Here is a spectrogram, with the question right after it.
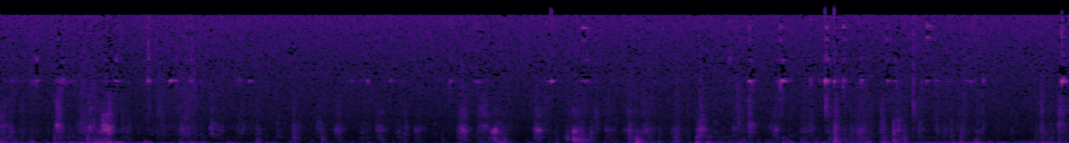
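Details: Wire Fox Terrier adult playing tag and tug with a puppy indoors; soft, quick, breathy panting and scuffling bursts about four per second, fairly quiet throughout, with low rumbling handling noise underneath.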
